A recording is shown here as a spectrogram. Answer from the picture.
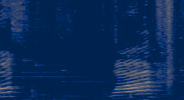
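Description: A cat meowing twice, each call rising in pitch, the second one louder, over soft background music.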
